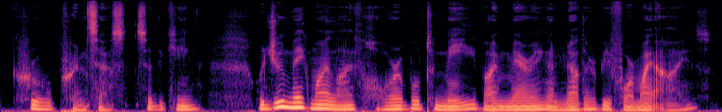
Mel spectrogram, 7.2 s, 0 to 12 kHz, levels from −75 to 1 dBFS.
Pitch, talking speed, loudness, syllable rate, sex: 100 Hz, 160 wpm, -19 LUFS, 4.3 syllables/s, male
